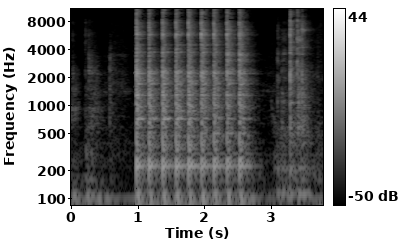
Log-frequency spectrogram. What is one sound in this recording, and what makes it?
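A spoon clinks rapidly against a pot.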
